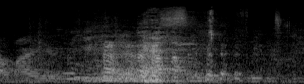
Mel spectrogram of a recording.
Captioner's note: laughter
